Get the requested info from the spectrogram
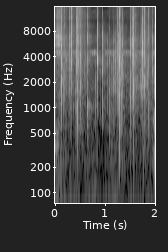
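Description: Plastic bag of lentils crinkling as it is handled, a quick run of irregular crackles.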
